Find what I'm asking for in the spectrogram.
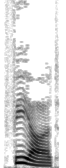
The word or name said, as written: fíadh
